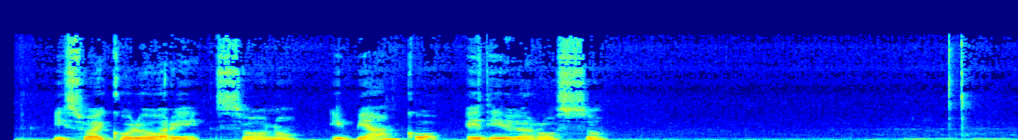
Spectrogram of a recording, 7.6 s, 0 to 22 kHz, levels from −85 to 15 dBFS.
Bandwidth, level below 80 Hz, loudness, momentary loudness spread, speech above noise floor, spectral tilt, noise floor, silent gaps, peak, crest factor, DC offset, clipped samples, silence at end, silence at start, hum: 17 kHz; -44 dBFS; -20 LUFS; 17 LU; 32 dB; -5.5 dB/octave; -50 dBFS; none; -4 dBFS; 18 dB; under 0.1%; under 0.1%; 0.1 s; 0.1 s; none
